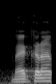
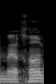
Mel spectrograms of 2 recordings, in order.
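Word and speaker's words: Macron: Immanuel تو ٹھیک ہے، میکراں بھی کہتے ہیں، میخاں بھی کہتے ہیں، فرانسیسی تلفظ ذرا مختلف ہوتا ہے، اور چینی بھی.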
